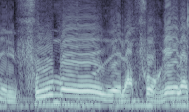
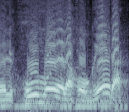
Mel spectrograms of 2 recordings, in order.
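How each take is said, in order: First: Humo and hoguera start with an f sound. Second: Humo and hoguera start with an h sound. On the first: This is how the rest of Spain said it. "se pronunciaba la F" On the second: This is how the people of Castile said it. "no pronunciaban la F sino como una H"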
